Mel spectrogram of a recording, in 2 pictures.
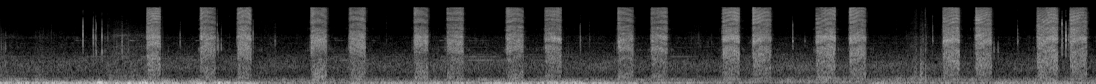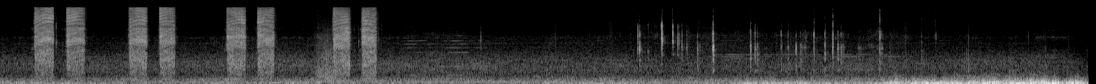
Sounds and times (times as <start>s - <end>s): Spray: 1.5s - 5.6s, 6.2s - 8.7s, 9.4s - 14.8s.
